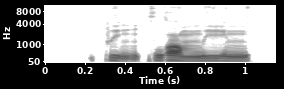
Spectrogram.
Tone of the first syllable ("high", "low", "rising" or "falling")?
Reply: low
